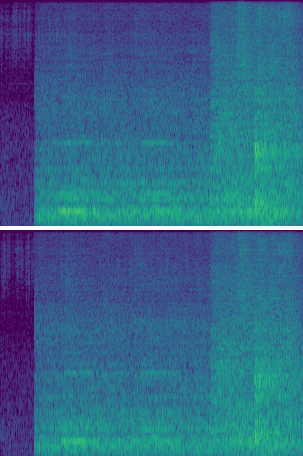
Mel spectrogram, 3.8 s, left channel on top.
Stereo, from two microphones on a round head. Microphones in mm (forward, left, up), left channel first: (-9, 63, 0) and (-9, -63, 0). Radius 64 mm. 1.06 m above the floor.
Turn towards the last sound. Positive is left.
turn(degrees=10)  # may be behind; listen again after turning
